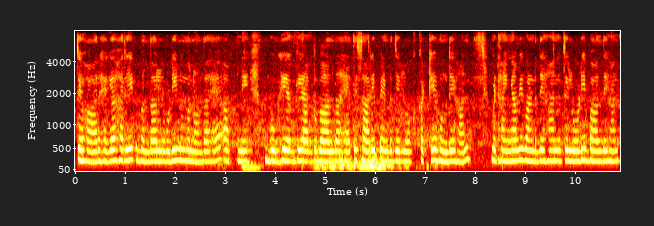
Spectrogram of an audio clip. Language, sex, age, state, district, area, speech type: Punjabi, female, 18-30, Punjab, Mansa, urban, spontaneous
